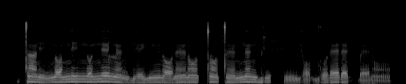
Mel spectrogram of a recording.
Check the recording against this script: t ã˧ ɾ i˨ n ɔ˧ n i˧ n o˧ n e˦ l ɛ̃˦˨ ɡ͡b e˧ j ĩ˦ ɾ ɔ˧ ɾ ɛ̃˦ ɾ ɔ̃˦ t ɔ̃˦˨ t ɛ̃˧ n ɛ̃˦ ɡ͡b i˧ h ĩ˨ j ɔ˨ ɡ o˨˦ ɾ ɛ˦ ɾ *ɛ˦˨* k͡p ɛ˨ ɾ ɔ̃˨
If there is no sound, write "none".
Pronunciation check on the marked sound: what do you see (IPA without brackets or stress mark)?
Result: ɛ˦˨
